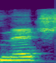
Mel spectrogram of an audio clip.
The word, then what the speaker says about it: niche: riches is in the niches if that's how you pronounce niche some people call it niche but then the phrase doesn't sound as good because it doesn't rhyme but it's the truth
